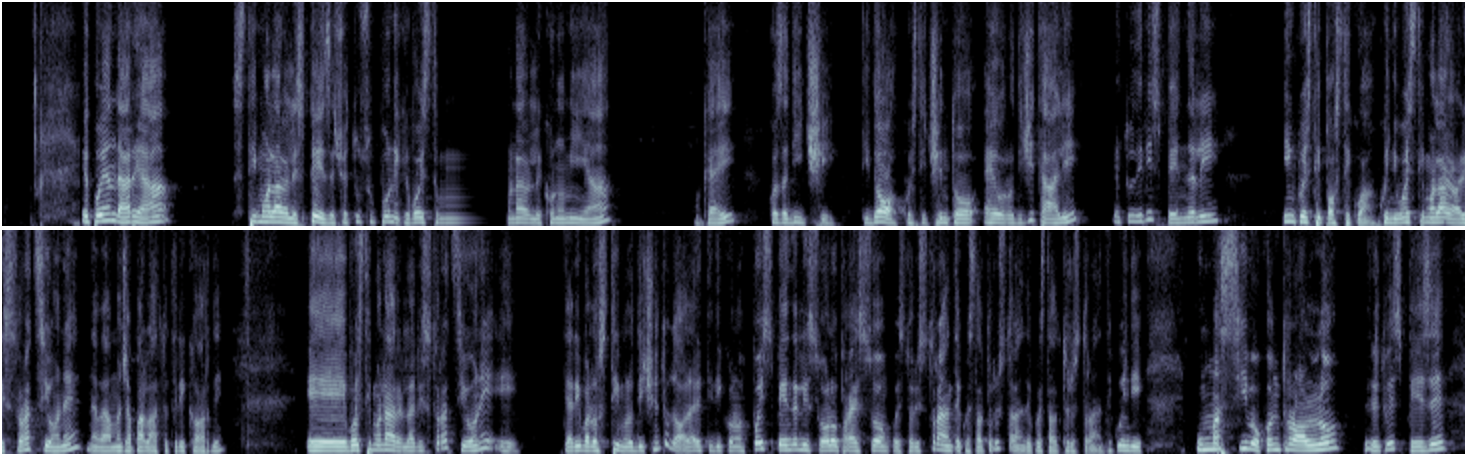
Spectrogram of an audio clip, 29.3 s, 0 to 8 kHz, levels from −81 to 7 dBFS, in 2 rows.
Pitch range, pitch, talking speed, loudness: 145-185 Hz, 160 Hz, 155 wpm, -19 LUFS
